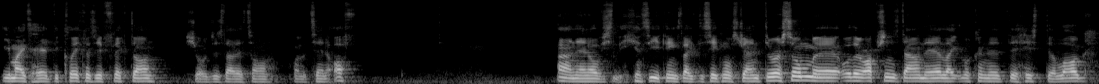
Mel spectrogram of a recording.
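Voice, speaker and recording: A man with a slightly high voice talks through a product demonstration. He explains things step by step in an informal, conversational tutorial style. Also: fairly even intonation, fairly quick, mellow. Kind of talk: casual tutorial walkthrough.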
